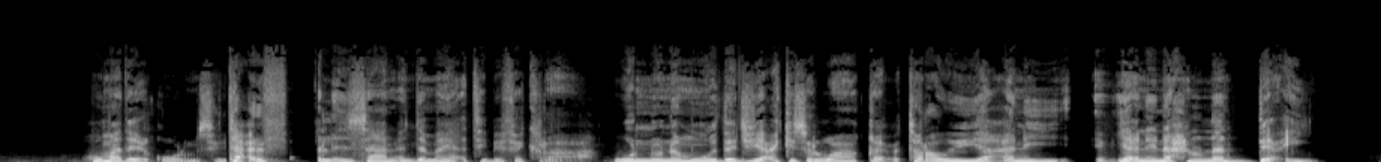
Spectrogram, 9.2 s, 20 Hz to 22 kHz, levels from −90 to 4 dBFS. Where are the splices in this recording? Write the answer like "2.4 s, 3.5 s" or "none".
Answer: 1.5 s, 4.0 s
